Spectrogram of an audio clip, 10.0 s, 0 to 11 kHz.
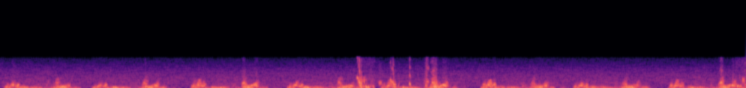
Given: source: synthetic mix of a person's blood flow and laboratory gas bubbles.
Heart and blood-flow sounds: Doppler ultrasound of blood flow; precordium
4.73-5.02 s: bubbles
5.04-5.12 s: bubbles
5.19-5.35 s: bubbles
5.42-5.51 s: bubbles
5.66-5.88 s: bubbles
9.80-9.96 s: bubbles
From the record:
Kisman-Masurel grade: 223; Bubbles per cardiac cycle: several, 3 to 8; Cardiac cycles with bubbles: 10 to 50%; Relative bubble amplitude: loud (0.450 to 0.775); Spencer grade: 2 (many but less than half of the cardiac periods contain bubble signals, singularly or in groups); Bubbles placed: anywhere in the cardiac cycle

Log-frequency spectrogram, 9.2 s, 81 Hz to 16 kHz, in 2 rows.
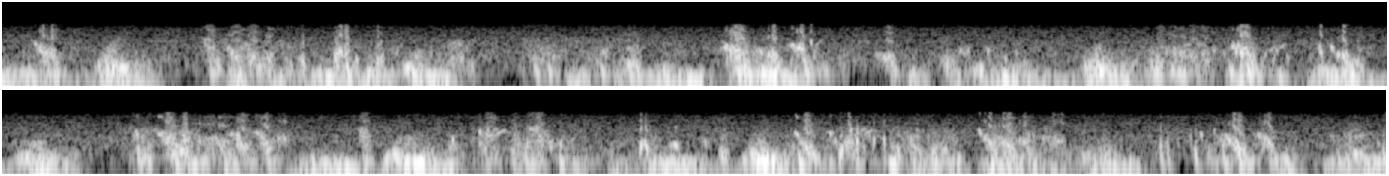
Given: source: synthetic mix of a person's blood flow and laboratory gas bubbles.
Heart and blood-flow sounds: Doppler ultrasound of blood flow; precordium
0.00-0.04 s: bubbles
0.09-0.26 s: bubbles
0.66-1.59 s: bubbles
1.72-2.16 s: bubbles
2.38-2.83 s: bubbles
2.90-3.00 s: bubbles
3.11-3.42 s: bubbles
3.81-4.31 s: bubbles
4.35-4.56 s: bubbles
5.03-5.58 s: bubbles
5.79-5.88 s: bubbles
6.08-6.53 s: bubbles
6.72-6.91 s: bubbles
6.95-7.06 s: bubbles
7.23-7.81 s: bubbles
7.85-8.20 s: bubbles
8.45-8.94 s: bubbles
9.02-9.23 s: bubbles
From the record:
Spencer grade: 3 (all of the cardiac periods contain showers or single bubble signals, but not dominating or overriding the cardiac motion signals); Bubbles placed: only in the low amplitude regions of the cardiac cycle

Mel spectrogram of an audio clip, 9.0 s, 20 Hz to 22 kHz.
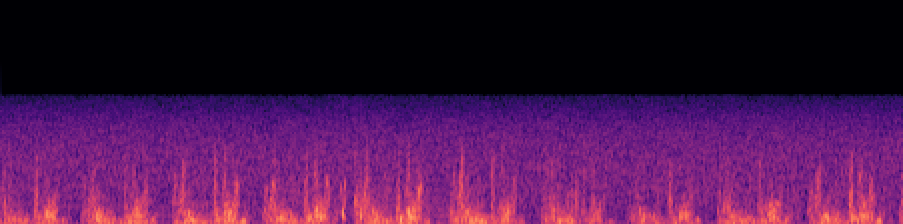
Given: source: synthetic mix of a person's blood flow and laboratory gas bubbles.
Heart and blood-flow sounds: Doppler ultrasound of blood flow; precordium
3.40-3.49 s: bubbles
3.53-3.66 s: bubbles
From the record:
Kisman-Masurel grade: 213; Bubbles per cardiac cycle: several, 3 to 8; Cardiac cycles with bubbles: 1 to 10%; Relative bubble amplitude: loud (0.450 to 0.775); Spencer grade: 1 (occasional bubble signal discernible with the cardiac motion signal, with majority of cardiac periods free of bubbles); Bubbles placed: anywhere in the cardiac cycle

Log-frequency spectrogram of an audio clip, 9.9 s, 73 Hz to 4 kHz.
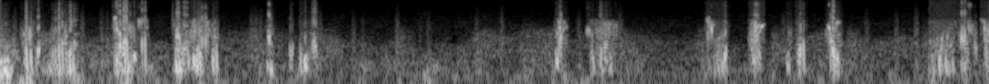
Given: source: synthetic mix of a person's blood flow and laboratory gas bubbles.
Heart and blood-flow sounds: Doppler ultrasound of blood flow; subclavian vein
0.00-0.13 s: bubbles
0.17-0.81 s: bubbles
1.11-1.49 s: bubbles
1.72-2.21 s: bubbles
2.66-2.77 s: bubbles
2.89-2.96 s: bubbles
2.99-3.20 s: bubbles
5.54-5.69 s: bubbles
5.86-6.19 s: bubbles
7.04-7.30 s: bubbles
7.48-7.66 s: bubbles
7.86-8.07 s: bubbles
8.25-8.43 s: bubbles
9.29-9.78 s: bubbles
9.80-9.90 s: bubbles
From the record:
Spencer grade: 3 (all of the cardiac periods contain showers or single bubble signals, but not dominating or overriding the cardiac motion signals); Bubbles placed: anywhere in the cardiac cycle

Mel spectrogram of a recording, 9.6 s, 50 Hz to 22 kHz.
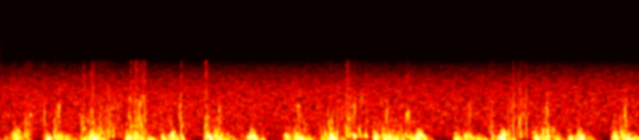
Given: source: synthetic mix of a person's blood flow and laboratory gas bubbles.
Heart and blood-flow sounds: Doppler ultrasound of blood flow; precordium
0.21-0.27 s: bubbles
0.34-0.49 s: bubbles
0.62-0.70 s: bubbles
0.79-0.85 s: bubbles
1.19-1.84 s: bubbles
1.91-2.21 s: bubbles
2.67-2.79 s: bubbles
3.04-3.34 s: bubbles
4.81-5.09 s: bubbles
5.15-5.55 s: bubbles
5.80-6.16 s: bubbles
7.31-7.43 s: bubbles
7.56-7.94 s: bubbles
8.13-8.27 s: bubbles
From the record:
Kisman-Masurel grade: 232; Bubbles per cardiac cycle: several, 3 to 8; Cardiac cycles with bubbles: 50 to 99%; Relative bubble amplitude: moderate (0.250 to 0.450); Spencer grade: 3 (all of the cardiac periods contain showers or single bubble signals, but not dominating or overriding the cardiac motion signals); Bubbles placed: anywhere in the cardiac cycle

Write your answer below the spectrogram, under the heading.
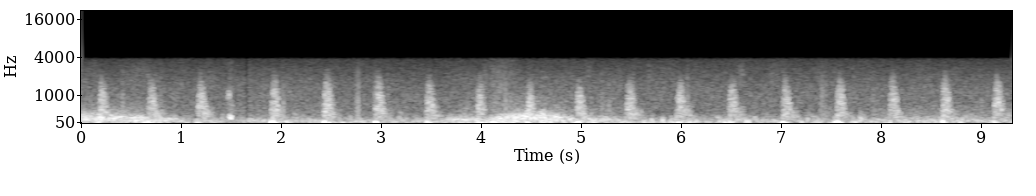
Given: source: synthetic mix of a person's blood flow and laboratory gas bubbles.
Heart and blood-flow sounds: Doppler ultrasound of blood flow; subclavian vein
1.46-1.54 s: bubbles
From the record:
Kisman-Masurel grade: 113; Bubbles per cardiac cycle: 1 to 2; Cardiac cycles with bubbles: 1 to 10%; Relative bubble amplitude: loud (0.450 to 0.775); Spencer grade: 1 (occasional bubble signal discernible with the cardiac motion signal, with majority of cardiac periods free of bubbles); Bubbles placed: anywhere in the cardiac cycle

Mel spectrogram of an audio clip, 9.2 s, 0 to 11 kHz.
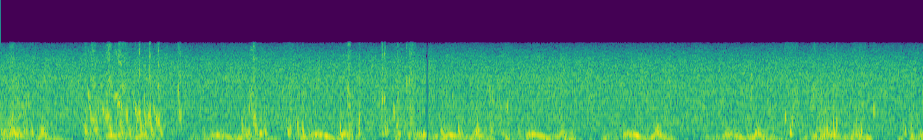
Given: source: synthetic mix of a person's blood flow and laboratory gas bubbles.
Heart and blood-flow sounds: Doppler ultrasound of blood flow; precordium
0.00-0.35 s: bubbles
0.79-1.66 s: bubbles
1.75-1.85 s: bubbles
2.39-2.70 s: bubbles
2.83-3.11 s: bubbles
3.37-3.63 s: bubbles
3.75-4.20 s: bubbles
4.36-4.49 s: bubbles
4.54-4.66 s: bubbles
4.72-5.11 s: bubbles
7.82-8.00 s: bubbles
8.08-8.41 s: bubbles
8.52-8.66 s: bubbles
8.69-8.77 s: bubbles
9.01-9.14 s: bubbles
From the record:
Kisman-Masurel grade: 233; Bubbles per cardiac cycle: several, 3 to 8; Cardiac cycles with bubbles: 50 to 99%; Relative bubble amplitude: loud (0.450 to 0.775); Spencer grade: 3 (all of the cardiac periods contain showers or single bubble signals, but not dominating or overriding the cardiac motion signals); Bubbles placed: only in the low amplitude regions of the cardiac cycle

